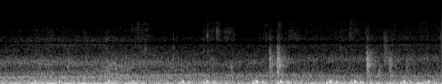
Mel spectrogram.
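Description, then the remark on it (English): Howling wind rushes through trees in a continuous, low, gusty roar, with a thin steady whistle faintly above it and brief rustling bursts scattered throughout. No one speaks. “The howling wind outside is whistling through the trees.”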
